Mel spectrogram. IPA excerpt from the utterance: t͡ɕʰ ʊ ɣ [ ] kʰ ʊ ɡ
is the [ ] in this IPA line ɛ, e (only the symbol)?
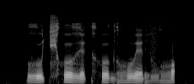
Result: e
